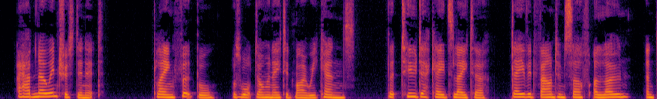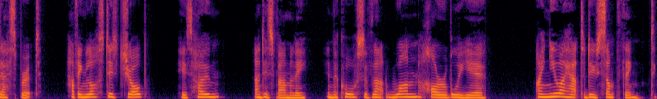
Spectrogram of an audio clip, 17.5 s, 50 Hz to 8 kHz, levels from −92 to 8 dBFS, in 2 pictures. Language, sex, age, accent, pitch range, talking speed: English, female, 20-39, British, 205-235 Hz, 165 wpm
